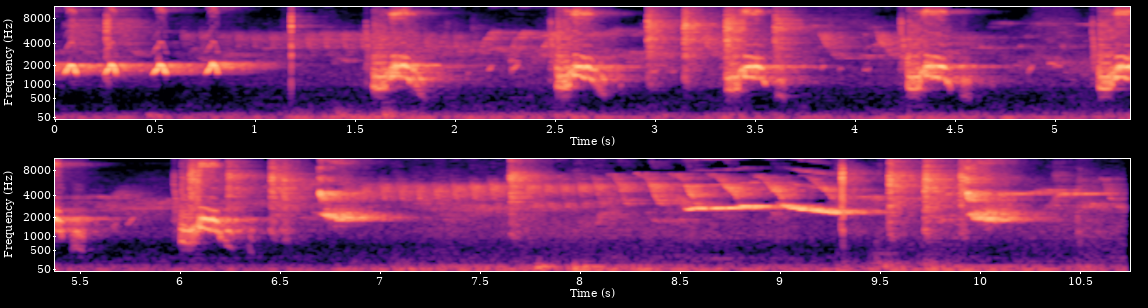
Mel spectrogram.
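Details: A White-rumped shama, stimulated to sing heavily and fight, opens with quick whistles, then gives harsh, scratchy notes about once a second, ending in rising whistled phrases.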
